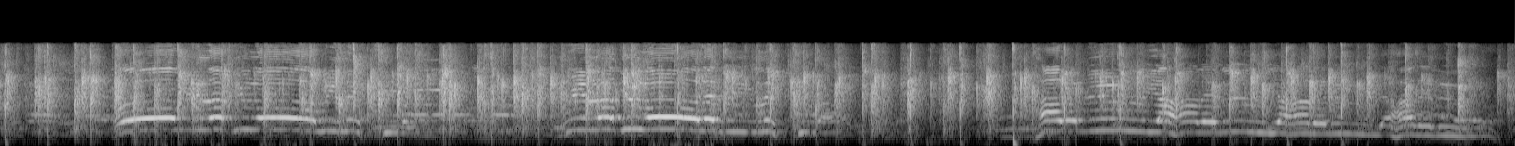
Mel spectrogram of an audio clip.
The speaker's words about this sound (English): In Jesus' name, why don't we clap our hands and worship the Lord tonight for a few moments. Hallelujah.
